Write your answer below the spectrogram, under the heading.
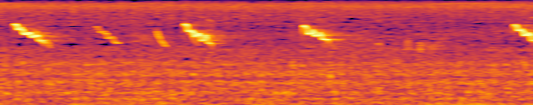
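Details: Olive-backed sunbird singing in a rice field as therapy for birds reluctant to sing: clear, high, thin notes sliding steeply down, repeated roughly every second over faint background noise.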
